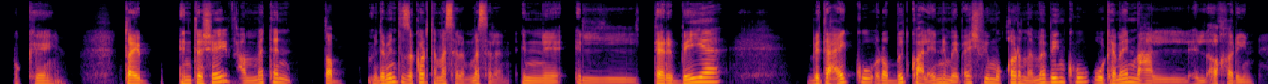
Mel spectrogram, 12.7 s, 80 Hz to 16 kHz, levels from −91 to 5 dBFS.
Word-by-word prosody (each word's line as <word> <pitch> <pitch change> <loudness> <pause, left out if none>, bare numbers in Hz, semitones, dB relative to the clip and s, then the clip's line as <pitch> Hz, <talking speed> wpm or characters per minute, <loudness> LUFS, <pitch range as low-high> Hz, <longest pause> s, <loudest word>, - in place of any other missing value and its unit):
أوكي. 115 -5 -5 0.6
طيب 120 -2 +6 0.3
أنت 135 +1 +2
شايف 180 - +2
عامةً 150 +6 -1 0.3
طب 105 - +1 0.3
ما - - -7
دام 135 - +3
أنت 180 +1 +2
ذكرت 155 0 +1
مثلًا 125 -3 +1
مثلًا 110 -3 -2 0.2
إن 110 -2 -2 0.2
التربية 115 - +2 0.8
بتاعتكم 170 +1 +3
ربتكم 130 +8 +1
على 130 - -1
إن 155 +2 -2
ما 115 - -1
يبقاش 145 +7 -3
في 165 - -3
مقارنة 145 -3 0
ما 130 +8 0
بينكم 185 +2 +1
وكمان 135 +6 +1
مع 170 -9 +1
ال 105 -1 -8
الآخرين، 110 -2 -3
125 Hz, 130 wpm, -24 LUFS, 110-160 Hz, 0.8 s, طيب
